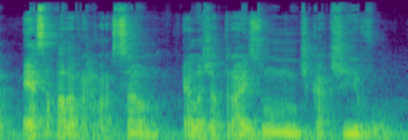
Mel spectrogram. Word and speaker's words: coração: Esse O do final tem som de U, porque a gente não fala coração O, a gente fala coração.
